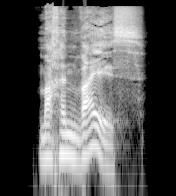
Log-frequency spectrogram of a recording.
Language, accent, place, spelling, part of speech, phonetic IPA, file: German, Germany, Berlin, machen weis, verb, [ˌmaxn̩ ˈvaɪ̯s], De-machen weis.ogg
- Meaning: inflection of weismachen: 1. first/third-person plural present 2. first/third-person plural subjunctive I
